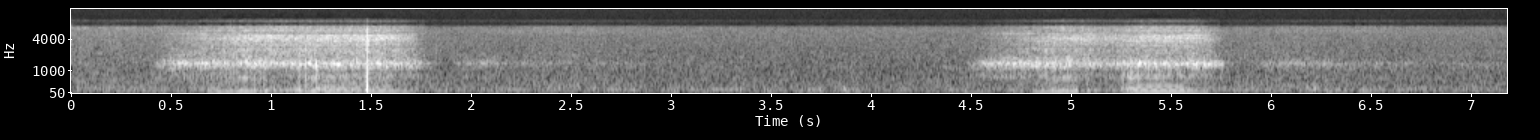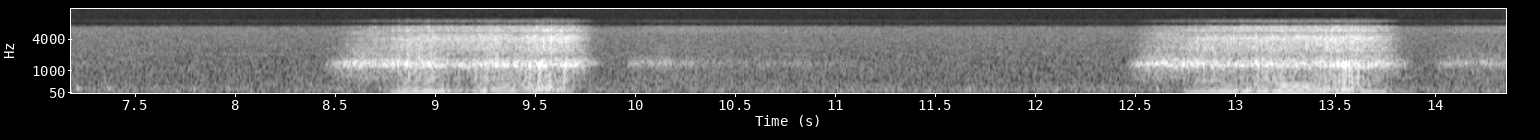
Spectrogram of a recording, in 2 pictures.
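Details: Snoring during sleep: four rattling, snorting snores on in-breaths, about 15 breaths a minute, with quiet gaps between.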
